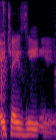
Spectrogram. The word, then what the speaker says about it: Haze: I came to the conclusion that however you like to pronounce it is the best way to pronounce it. So if you like Hayes more, perfect. then it's Hayes. If you like Hazeh more, it's Hazeh.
